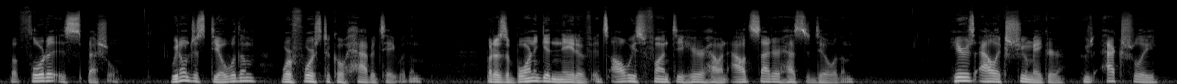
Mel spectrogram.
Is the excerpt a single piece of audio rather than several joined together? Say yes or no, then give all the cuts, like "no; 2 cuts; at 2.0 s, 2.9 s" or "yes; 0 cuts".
yes; 0 cuts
